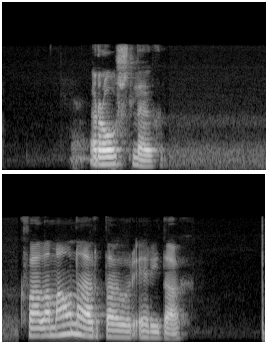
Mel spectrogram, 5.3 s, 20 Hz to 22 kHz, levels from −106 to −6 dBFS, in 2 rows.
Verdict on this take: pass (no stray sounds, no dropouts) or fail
pass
